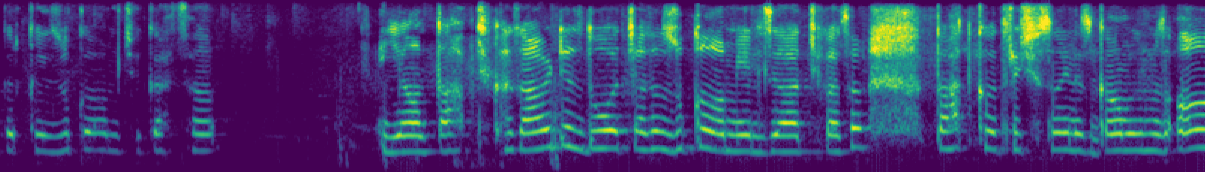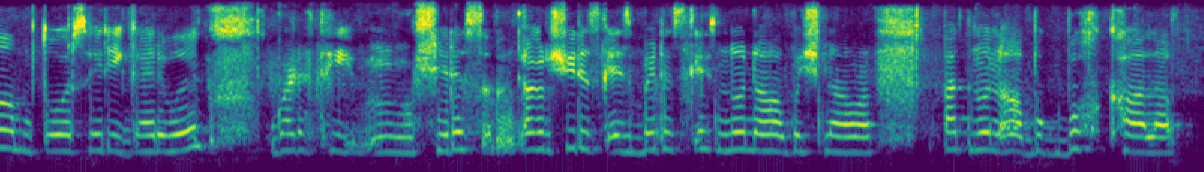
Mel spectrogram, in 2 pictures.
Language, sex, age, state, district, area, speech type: Kashmiri, female, 30-45, Jammu and Kashmir, Bandipora, rural, spontaneous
